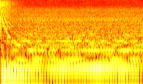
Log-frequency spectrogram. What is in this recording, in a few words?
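Rave Synth, Dance Mega Jungle Rave; Best Service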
